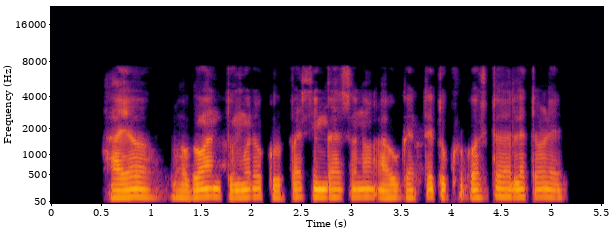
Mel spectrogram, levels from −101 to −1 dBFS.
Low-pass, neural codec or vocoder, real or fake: 7.2 kHz; codec, 24 kHz, 3.1 kbps, DualCodec; fake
